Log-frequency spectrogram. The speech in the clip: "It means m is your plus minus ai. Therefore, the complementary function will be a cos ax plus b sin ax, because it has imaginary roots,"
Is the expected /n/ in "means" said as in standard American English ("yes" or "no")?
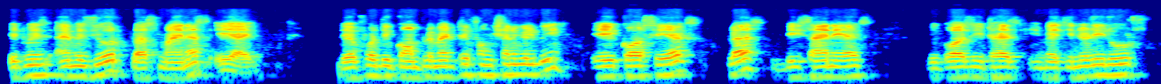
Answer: yes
